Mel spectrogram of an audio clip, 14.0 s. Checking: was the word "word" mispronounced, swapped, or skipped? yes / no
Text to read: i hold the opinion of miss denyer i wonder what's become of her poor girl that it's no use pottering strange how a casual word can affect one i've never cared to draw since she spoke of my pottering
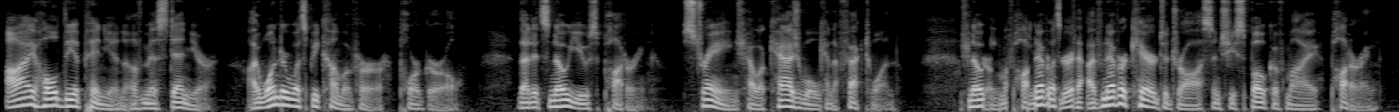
yes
